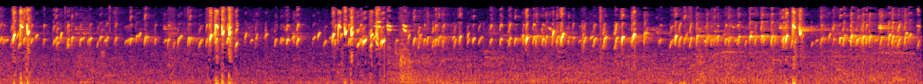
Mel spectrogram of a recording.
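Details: European goldfinch singing fast, tinkling twitters that swell into louder ringing bursts, with brief gaps between phrases.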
